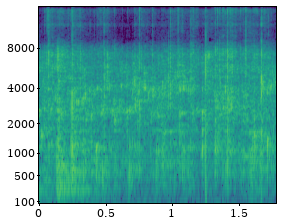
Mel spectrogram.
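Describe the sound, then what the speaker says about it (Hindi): Green chillies, five or six of them, frying in lightly heated oil with a steady, close crackling sizzle and small clinks of a stirring spoon, no voices. "ऑयल हमारा हल्का गरम हो चुका है। 5 से 6 हरी मिर्चें डालेंगे, 2 मिनट के लिए भूनेंगे"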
